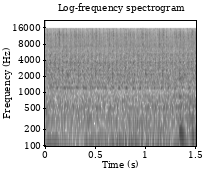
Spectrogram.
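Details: 2011 Toyota Avanza S: low, uneven, lumpy idle with no clean rhythm, engine running rough; mechanic suggests Avanza idle faults usually stem from idle adjustment rather than spark plugs; cause unconfirmed.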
